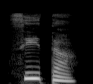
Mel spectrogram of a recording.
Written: ಸಿತ

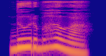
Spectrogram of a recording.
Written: ದುರ್ಭಾವ

